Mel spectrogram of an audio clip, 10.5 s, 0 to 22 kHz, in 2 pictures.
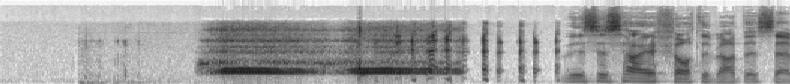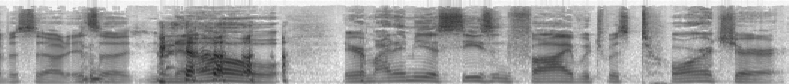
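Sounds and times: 
train whistle: 1.3 - 3.1
laughter: 2.6 - 3.8, 5.8 - 7.8
speech: 3.8 - 10.5.

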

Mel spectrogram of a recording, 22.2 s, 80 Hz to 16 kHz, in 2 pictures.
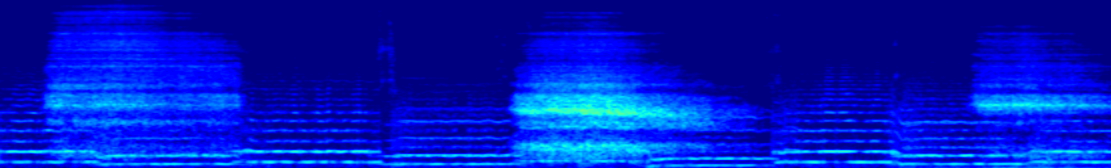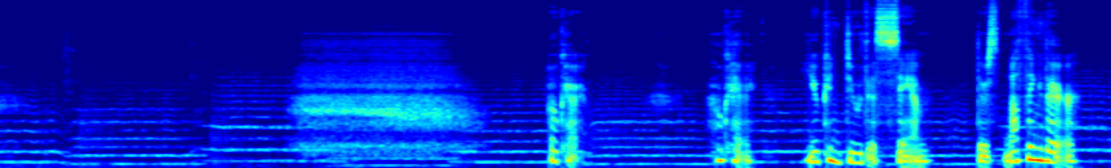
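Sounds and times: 
steady humming tonal background: 0.0 - 22.2
slow deep breathing: 0.4 - 2.5, 5.1 - 7.4, 9.7 - 11.5, 14.0 - 16.0, 17.6 - 18.0
speech: 16.6 - 17.0, 18.3 - 22.0.

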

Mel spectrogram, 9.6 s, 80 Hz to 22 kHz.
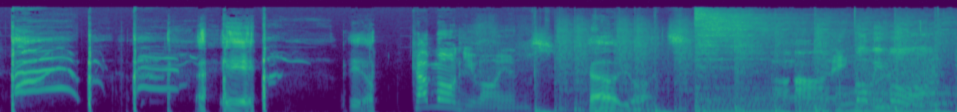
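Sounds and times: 
person coughing harshly: 0.0 - 3.0
speech: 2.0 - 2.7, 3.5 - 6.8, 7.8 - 9.4.

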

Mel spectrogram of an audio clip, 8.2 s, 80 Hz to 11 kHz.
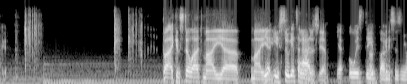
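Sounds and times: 
dice clattering across a hard table: 0.5 - 0.9
low steady hum: 1.0 - 8.1
speech: 3.2 - 8.1.

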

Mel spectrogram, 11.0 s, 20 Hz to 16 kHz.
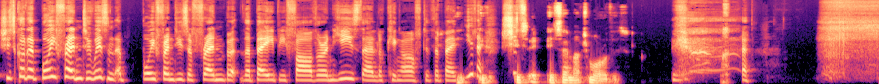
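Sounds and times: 
speech: 0.0 - 9.5
sniffy intake of breath through the nose: 10.2 - 10.9.

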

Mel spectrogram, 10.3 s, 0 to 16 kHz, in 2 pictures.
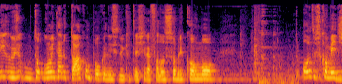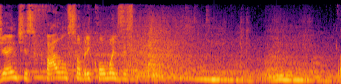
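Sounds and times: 
speech: 0.0 - 7.8
car engine revving hard: 5.0 - 10.2.

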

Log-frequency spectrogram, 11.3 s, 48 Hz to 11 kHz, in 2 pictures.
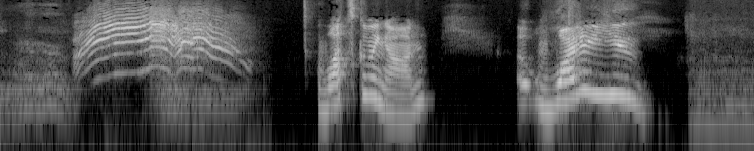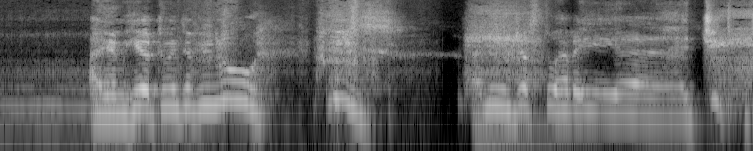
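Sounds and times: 
cat grumbling: 0.0 - 1.9, 5.2 - 7.4
cat caterwauling: 0.4 - 2.0
speech: 2.4 - 5.3, 6.3 - 11.2.

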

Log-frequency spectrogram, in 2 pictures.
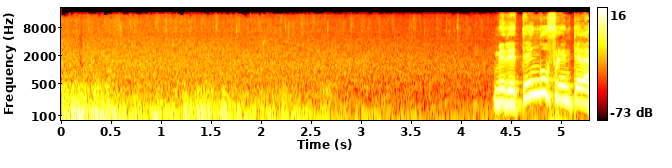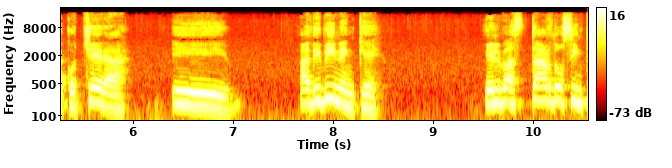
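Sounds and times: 
deep rolling thunder: 0.0 - 3.2
steady wash of pouring rain: 0.0 - 10.5
speech: 4.3 - 7.1, 7.7 - 8.6, 9.5 - 10.5.

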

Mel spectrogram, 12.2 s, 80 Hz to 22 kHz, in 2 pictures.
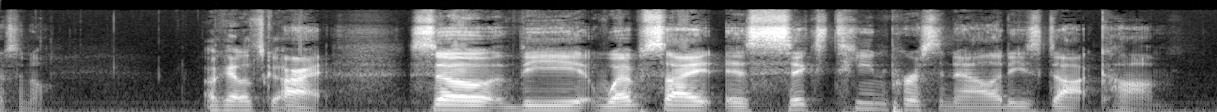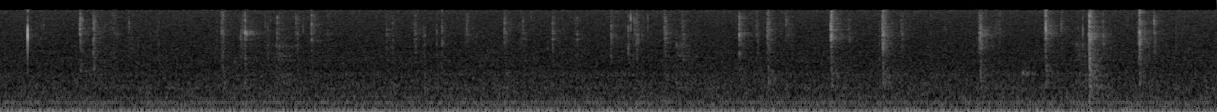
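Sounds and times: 
speech: 0.0 - 0.4, 1.0 - 5.9
low hum: 0.0 - 12.1
computer keyboard typing: 6.4 - 12.1.

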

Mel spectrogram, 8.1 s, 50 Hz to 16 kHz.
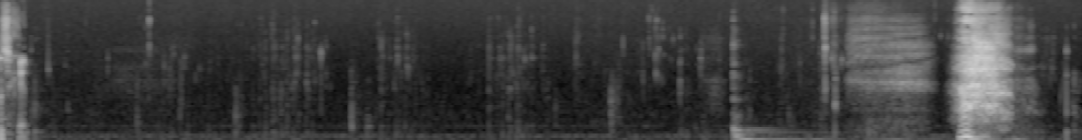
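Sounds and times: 
speech: 0.0 - 0.4, 7.2 - 7.6
person sipping light beer: 0.8 - 8.1
loud breathy exhale of satisfaction: 6.3 - 7.8.

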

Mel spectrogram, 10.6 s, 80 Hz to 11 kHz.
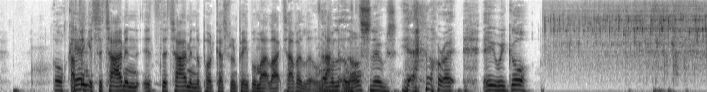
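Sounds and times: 
speech: 0.8 - 8.2
sausages sizzling as they fry: 8.1 - 10.6.

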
